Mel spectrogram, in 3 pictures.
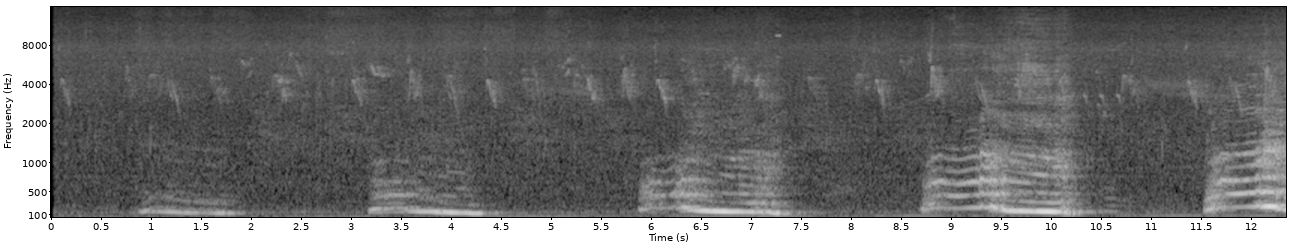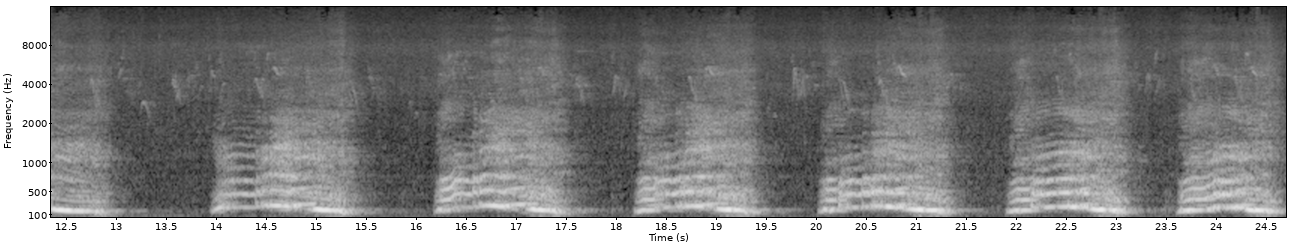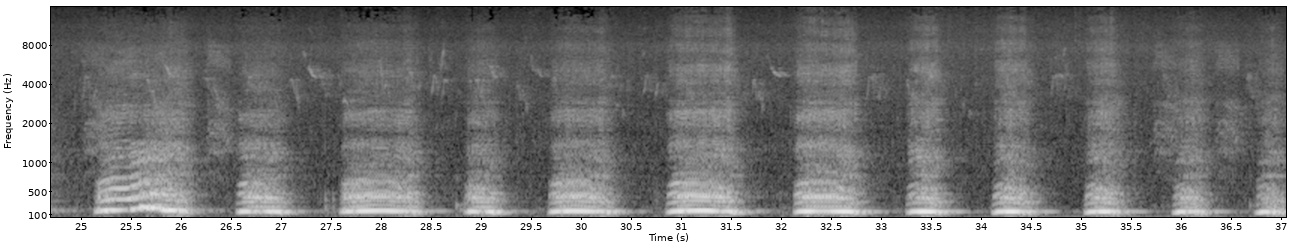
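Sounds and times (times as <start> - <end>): lion roaring: 3.2 - 4.4, 16.2 - 37.0.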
